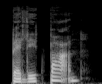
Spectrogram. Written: balletbarn

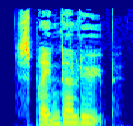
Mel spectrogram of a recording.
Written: sprinterløb

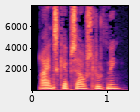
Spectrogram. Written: regnskabsafslutning

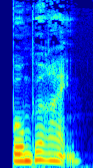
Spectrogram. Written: bomberegn

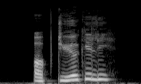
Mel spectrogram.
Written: opdyrkelig

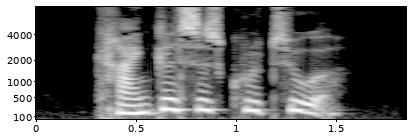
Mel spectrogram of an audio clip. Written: krænkelseskultur

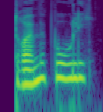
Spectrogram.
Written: drømmebolig

